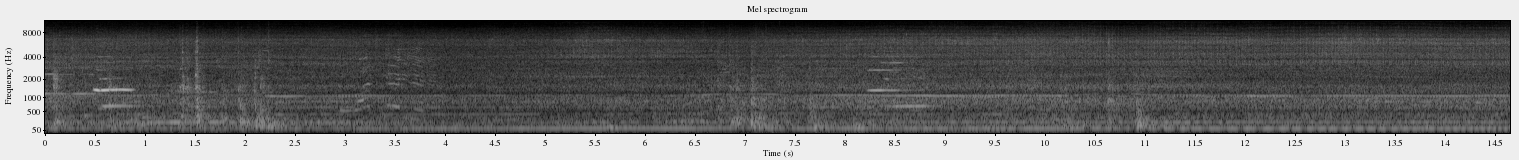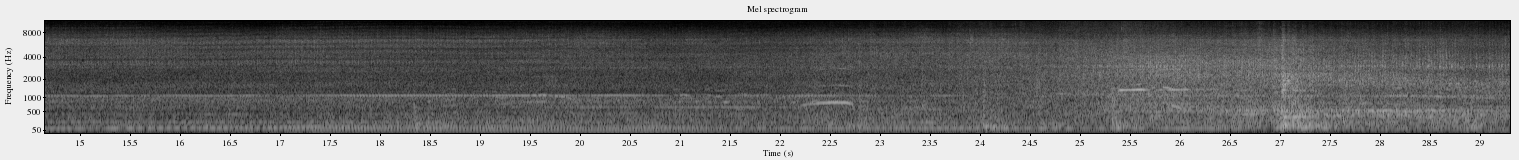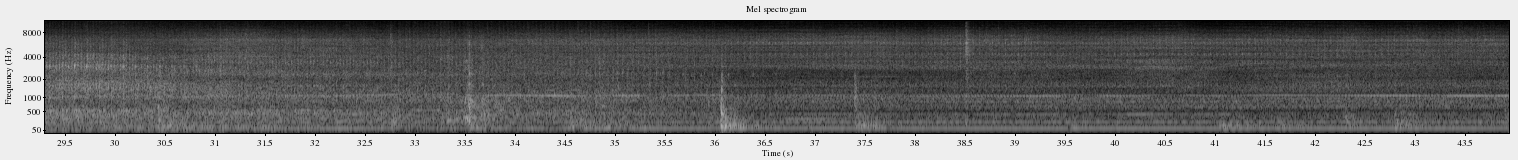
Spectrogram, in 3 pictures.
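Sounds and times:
excavator diesel engine running: 0:00.0 - 0:43.9
thin high tone: 0:08.2 - 0:09.3, 0:25.3 - 0:26.3.

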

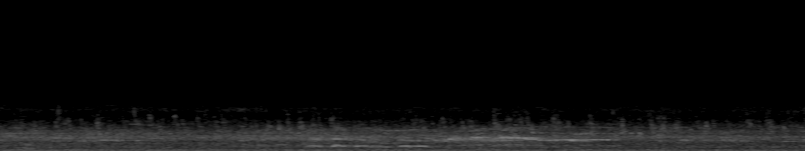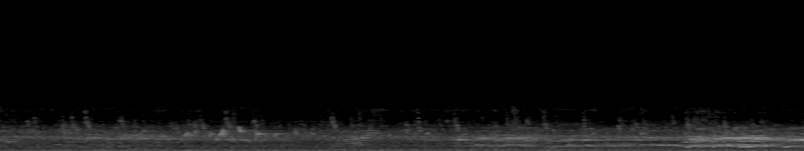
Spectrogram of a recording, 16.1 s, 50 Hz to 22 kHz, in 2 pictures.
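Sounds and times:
rooster crowing: 0:03.0 - 0:06.2, 0:12.6 - 0:16.0.

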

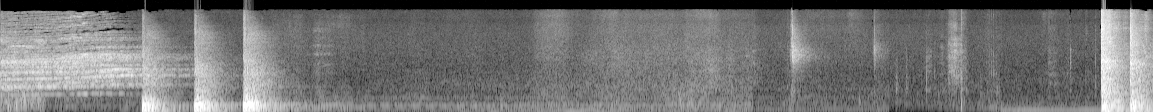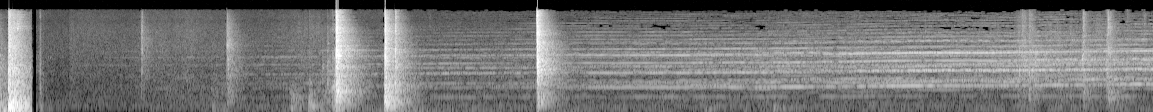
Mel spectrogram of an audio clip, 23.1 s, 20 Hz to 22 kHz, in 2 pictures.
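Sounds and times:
knocking on a door: 0:01.4 - 0:02.9
music: 0:13.7 - 0:16.5.

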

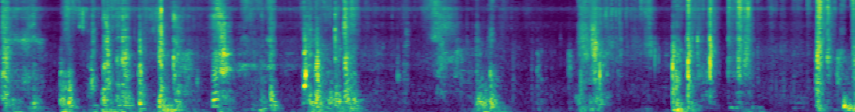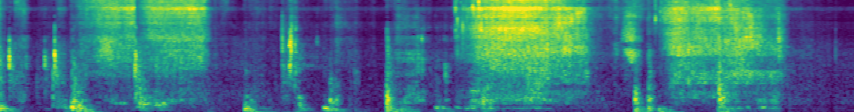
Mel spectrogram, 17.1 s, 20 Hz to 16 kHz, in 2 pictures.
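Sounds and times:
kayak scraping slide: 0:09.4 - 0:10.8, 0:13.2 - 0:16.6.

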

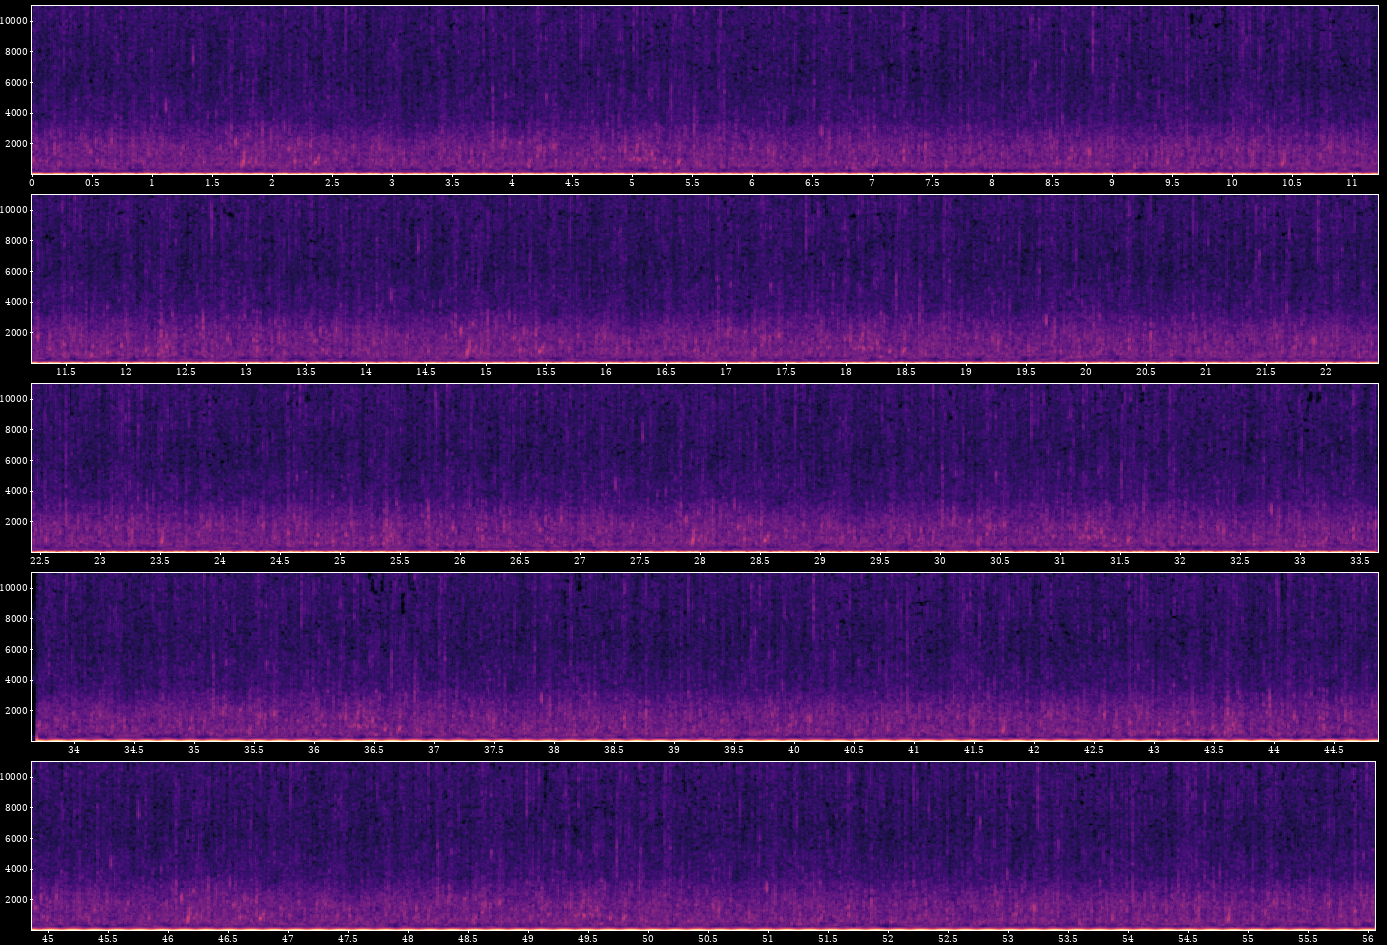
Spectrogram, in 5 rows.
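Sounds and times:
low hum: 0:33.6 - 0:56.0.

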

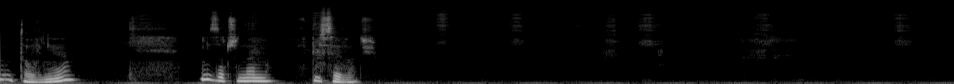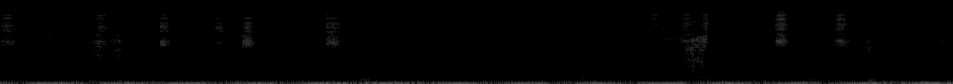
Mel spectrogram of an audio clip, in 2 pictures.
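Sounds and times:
marker scratching on paper: 0:03.9 - 0:08.3, 0:08.9 - 0:14.0, 0:16.0 - 0:19.0.

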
